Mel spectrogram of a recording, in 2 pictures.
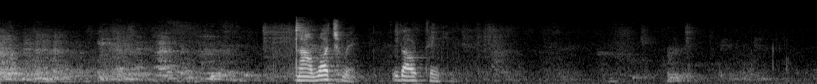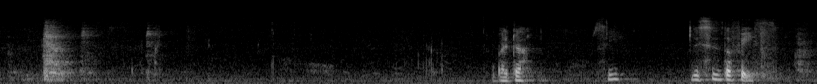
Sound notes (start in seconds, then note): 2.2 laughter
